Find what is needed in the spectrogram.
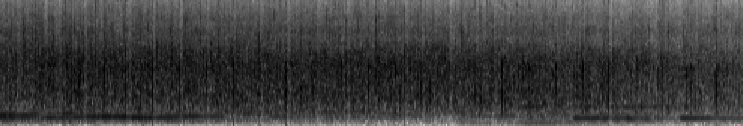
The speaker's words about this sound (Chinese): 我们将掌声给他。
